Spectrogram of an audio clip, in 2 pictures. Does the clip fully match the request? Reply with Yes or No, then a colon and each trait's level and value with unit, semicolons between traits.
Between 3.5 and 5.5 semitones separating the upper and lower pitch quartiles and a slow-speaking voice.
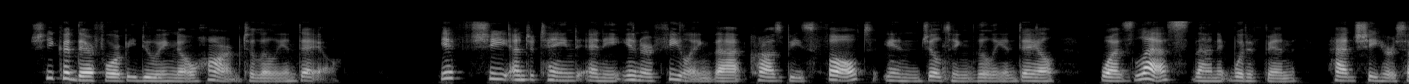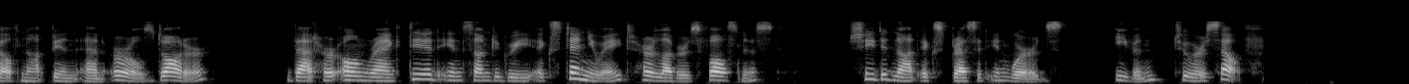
Yes: average, 4.3 semitones; slow, 130 wpm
